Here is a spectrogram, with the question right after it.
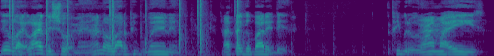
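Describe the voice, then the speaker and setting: A man's fairly high-pitched voice at a fairly quick pace, fairly even in intonation, with long, frequent pauses and audible room echo. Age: 30s. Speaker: podcast co-host. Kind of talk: casual chat.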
